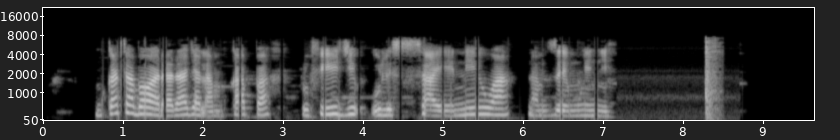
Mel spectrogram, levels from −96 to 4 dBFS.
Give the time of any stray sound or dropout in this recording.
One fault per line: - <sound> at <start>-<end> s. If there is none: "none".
- thud at 8.3-8.5 s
